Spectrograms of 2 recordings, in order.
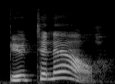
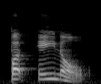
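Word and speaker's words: butanal: a four carbon aldehyde this one is butanol not but anal just to let you know just in case be pretty embarrassing to say it wrong anyway so that's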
